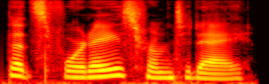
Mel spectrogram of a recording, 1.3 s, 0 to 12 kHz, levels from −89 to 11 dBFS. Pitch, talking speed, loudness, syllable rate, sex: 195 Hz, 225 wpm, -18 LUFS, 5.0 syllables/s, female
